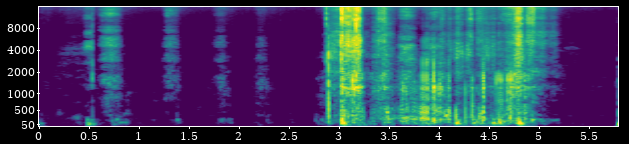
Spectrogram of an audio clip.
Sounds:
Sniff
